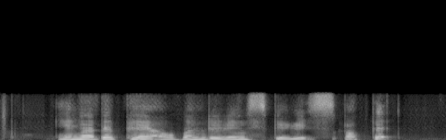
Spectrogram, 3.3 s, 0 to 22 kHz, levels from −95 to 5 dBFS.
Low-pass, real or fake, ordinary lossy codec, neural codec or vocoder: 7.2 kHz; fake; none; codec, 16 kHz, 1 kbps, FreqCodec, smaller model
